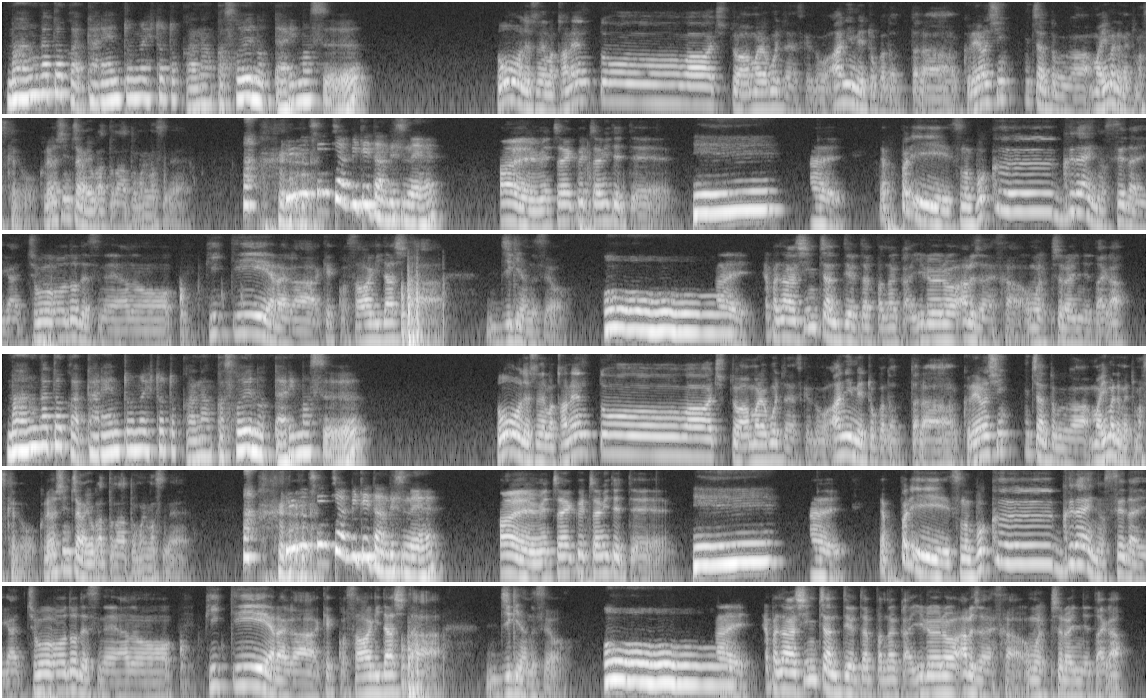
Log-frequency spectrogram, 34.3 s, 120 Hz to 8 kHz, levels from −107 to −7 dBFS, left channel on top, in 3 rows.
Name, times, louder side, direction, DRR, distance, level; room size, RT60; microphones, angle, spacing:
voice 1, 0.1-3.6 13.9-14.0 14.3-15.8 18.4-19.2 28.9-30.2, right 2 dB, 20° right, 0.3 m, -17 dB
voice 2, 5.0-13.3 14.0-14.6 16.4-18.1 19.5-19.8 20.2-24.6 24.9-27.3 27.7-28.5 30.0-34.1, right 3 dB, 60° right, 0.6 m, -24 dB
sound 1, 11.1-11.6 12.1-12.2 12.8-13.4 13.9-14.8 16.5-18.2 20.2-21.0 23.1-24.2 24.7-25.4 26.4-27.3, left 4 dB, 60° left, 0.3 m, -29 dB
3.6 x 3.5 x 2.4 m
head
